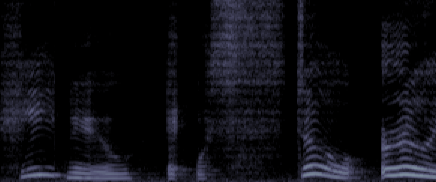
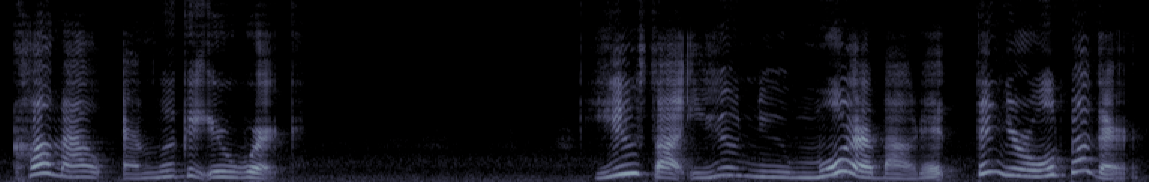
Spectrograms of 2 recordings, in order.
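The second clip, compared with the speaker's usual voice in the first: 1 angry mother; 3 semitones higher, 7 dB louder than usual. Acted. Mother storms to his bed.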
